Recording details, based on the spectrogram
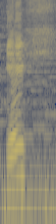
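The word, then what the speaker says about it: ἰχθύς: It's ichthus. Okay, so ichthus. Ichthus. That's how it's pronounced.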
